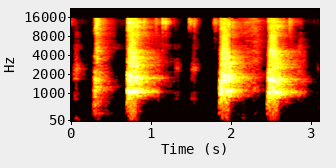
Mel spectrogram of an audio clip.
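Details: A Miniature Pinscher barks indoors while a woman scolds it for messing up the room; four sharp barks in about three seconds, the last three loud and evenly spaced, with her voice in between.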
